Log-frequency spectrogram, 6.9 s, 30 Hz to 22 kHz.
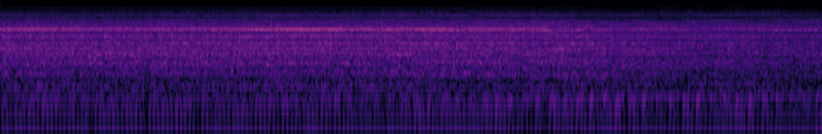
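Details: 1971 International Harvester 1110 pickup, AMC 232 six, 4-speed, idling after its first start on a rebuilt carburetor, with timing set and coolant added. Even, steady idle with a smooth regular beat, no misses or knocks, no smoke; healthy.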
